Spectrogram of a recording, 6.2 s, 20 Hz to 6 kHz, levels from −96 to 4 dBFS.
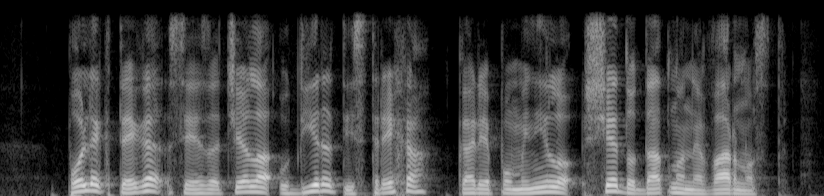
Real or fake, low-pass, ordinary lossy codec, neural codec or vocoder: real; 5.4 kHz; none; none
